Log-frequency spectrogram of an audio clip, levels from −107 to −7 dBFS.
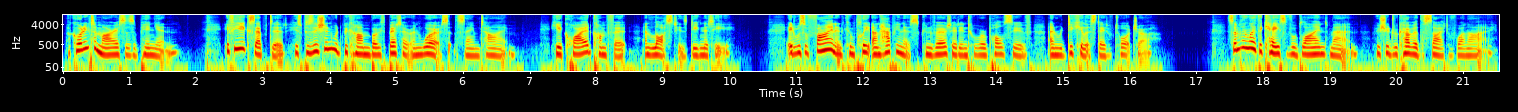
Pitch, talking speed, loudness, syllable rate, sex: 205 Hz, 160 wpm, -21 LUFS, 5.5 syllables/s, female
